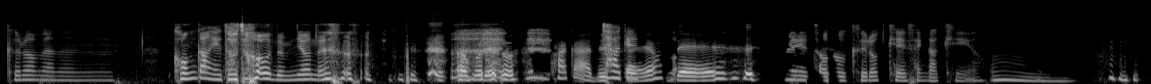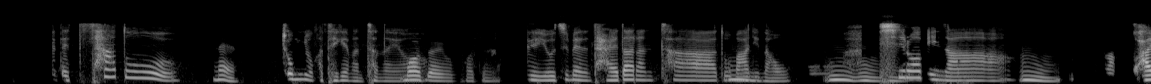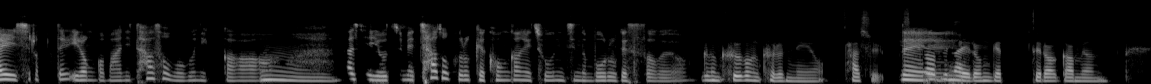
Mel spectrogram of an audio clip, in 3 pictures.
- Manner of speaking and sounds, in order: static; laughing while speaking: "더 좋은 음료는"; laugh; laughing while speaking: "아무래도 차가 아닐까요? 네"; laugh; distorted speech; laugh; other background noise; background speech
- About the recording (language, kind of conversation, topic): Korean, unstructured, 커피와 차 중 어떤 음료를 더 선호하시나요?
